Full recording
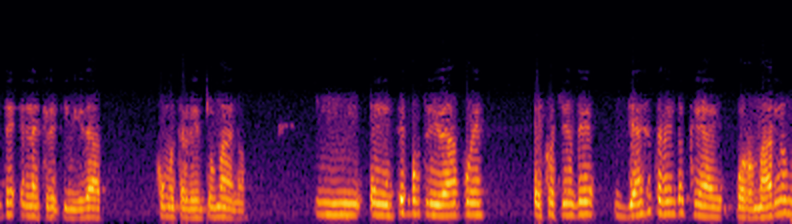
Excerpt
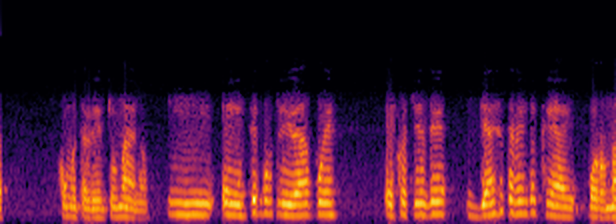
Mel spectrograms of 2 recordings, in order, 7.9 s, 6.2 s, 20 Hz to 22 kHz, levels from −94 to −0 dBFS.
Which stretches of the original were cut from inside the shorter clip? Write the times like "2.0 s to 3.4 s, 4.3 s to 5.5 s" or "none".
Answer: 2.6 s to 3.1 s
